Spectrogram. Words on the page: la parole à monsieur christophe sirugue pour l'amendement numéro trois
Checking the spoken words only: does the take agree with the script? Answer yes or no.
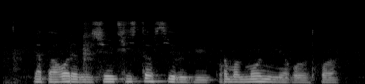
yes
